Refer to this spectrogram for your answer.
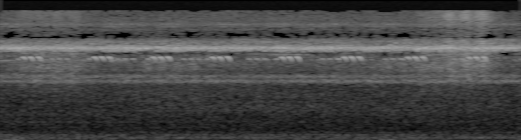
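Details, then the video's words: Crickets chirping at night in a swampy forest: a steady high trill with short pulsed chirps repeated about every half second over a continuous hiss and low rumble. "cricket chirping relaxing sound in night forest"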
